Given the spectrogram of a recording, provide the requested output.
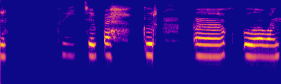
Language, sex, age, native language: Icelandic, male, 7, Icelandic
